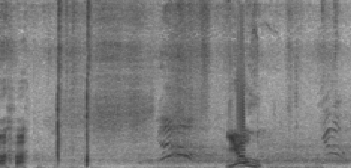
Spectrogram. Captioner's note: Honoka fan yells again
